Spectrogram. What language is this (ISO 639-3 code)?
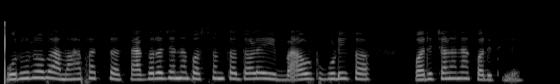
ori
